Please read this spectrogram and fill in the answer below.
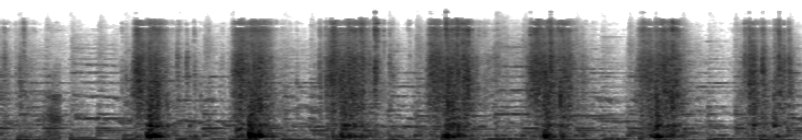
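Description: A seafood boil of crawfish, crab legs, corn and potatoes shaken by hand in a large aluminium stockpot. There are seven shakes about a second apart, starting about a second and a half in, each a thud with a wet rustle of shells, over background music.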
